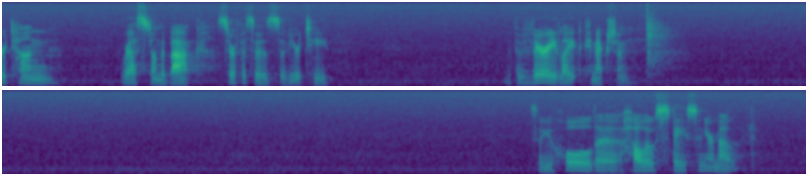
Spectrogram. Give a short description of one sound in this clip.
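A woman speaks calmly and slowly, with long pauses.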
